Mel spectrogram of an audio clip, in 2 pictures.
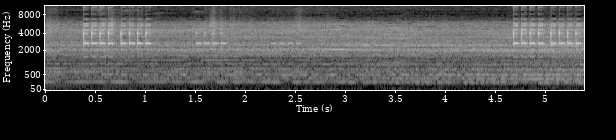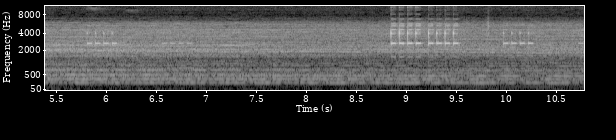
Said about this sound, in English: So I guess their phones are going off, and this is the final scene of Leave the World Behind.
